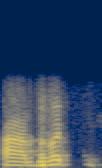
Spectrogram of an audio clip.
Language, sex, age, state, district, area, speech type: Sanskrit, male, 18-30, Andhra Pradesh, Chittoor, rural, conversation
